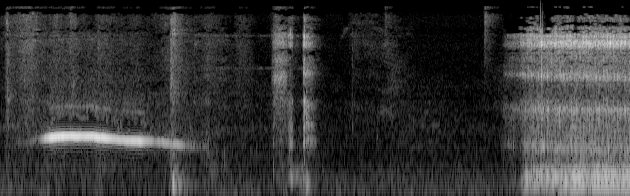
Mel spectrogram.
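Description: A whistling breath, soft snorts, then a noisy rasping inhale in a quiet room, consistent with snoring.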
